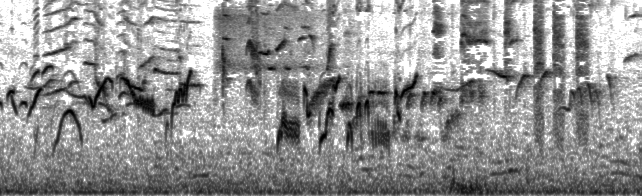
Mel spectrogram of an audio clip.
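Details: Male white-rumped shama courting a female: looping whistled slurs, harsh squawking bursts and rapid chattering notes, delivered in an energetic, varied stream.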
